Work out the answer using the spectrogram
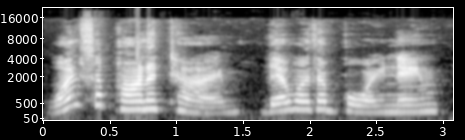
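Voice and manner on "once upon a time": plain reading voice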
